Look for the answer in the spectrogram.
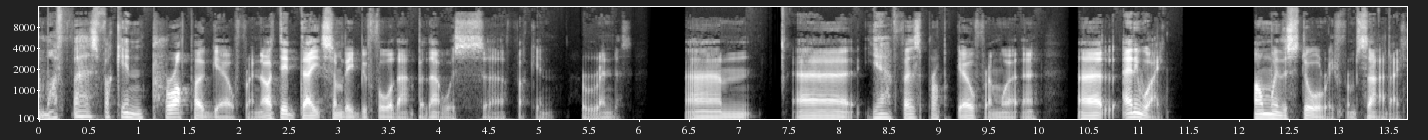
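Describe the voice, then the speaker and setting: A man's voice: a bass voice, a little mellow, no room sound, studio quality. A young man from Northampton with an English accent, a stand-up comedian telling a rambling, sweary story on his own podcast. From England. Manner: sweary, rambling, jokey asides. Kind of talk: casual solo podcast storytelling.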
